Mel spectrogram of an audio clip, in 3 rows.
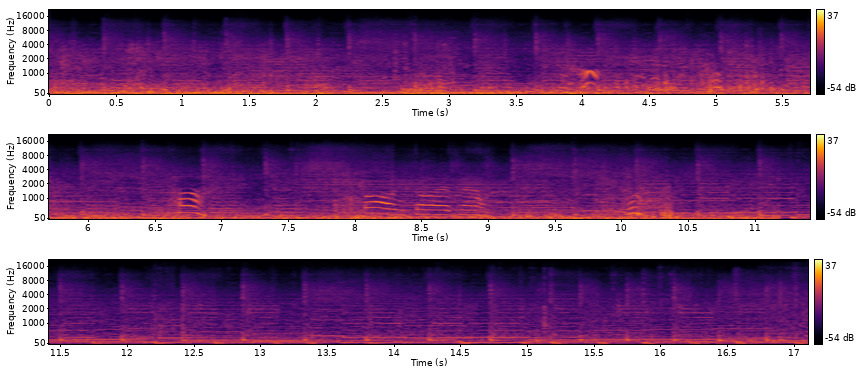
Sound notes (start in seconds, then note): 0.0 upbeat music; 3.7 grunting; 9.2 upbeat music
